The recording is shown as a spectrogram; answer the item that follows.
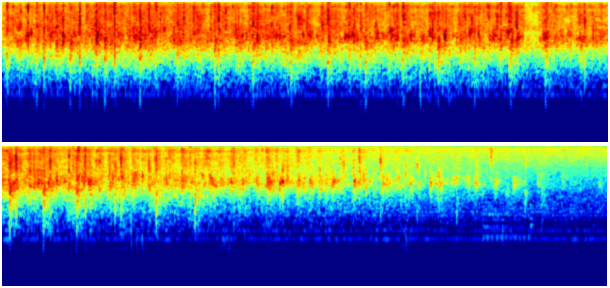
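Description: Congregation applauding, a dense patter of many hands, fading away gradually over the last few seconds.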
